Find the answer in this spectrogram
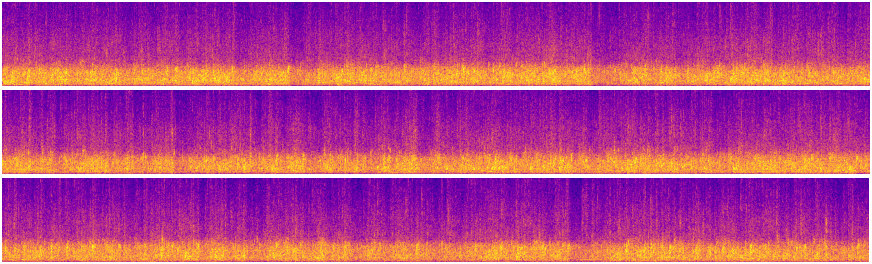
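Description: A large audience of several hundred people applauding a speech, steady and unbroken for a long stretch.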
